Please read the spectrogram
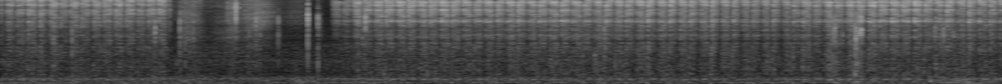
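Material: Paper.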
